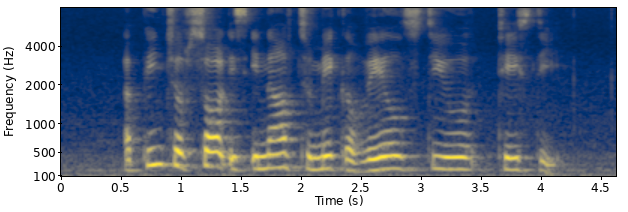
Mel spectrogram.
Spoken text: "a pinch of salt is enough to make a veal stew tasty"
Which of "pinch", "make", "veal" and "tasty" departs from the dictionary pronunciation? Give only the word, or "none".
veal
